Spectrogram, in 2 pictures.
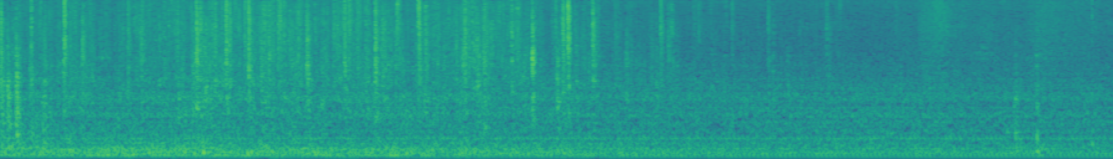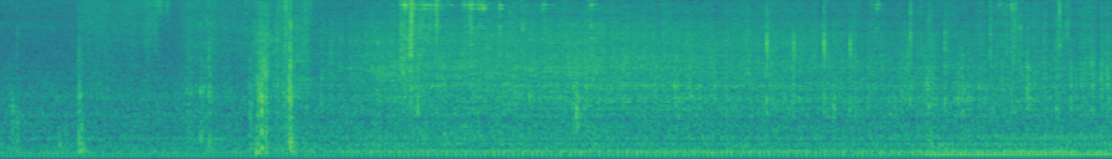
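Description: Car engine running at low speed and idling, heard from inside a car. There are a few sharp clicks about nine and ten seconds in. The engine note steadies from about eleven seconds in and grows louder near the end.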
